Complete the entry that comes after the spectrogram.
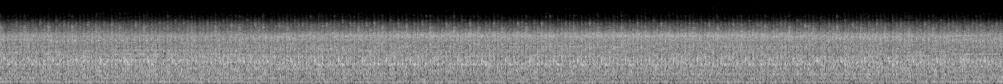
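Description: Isuzu 6HE1 turbo-diesel inline-six truck engine idling steadily, heard up close with its ordinary diesel clatter. It runs without the knock-like noise now that the failed engine-driven air compressor that caused it has been replaced.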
